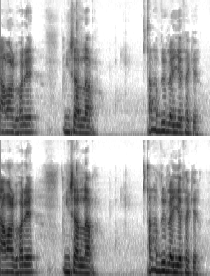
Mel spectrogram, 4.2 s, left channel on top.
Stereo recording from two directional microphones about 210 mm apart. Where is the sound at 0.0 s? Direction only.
50° right (ahead or behind).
